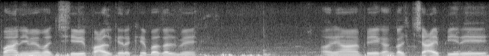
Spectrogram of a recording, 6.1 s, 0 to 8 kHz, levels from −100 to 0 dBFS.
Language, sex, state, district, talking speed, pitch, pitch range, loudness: Hindi, male, Maharashtra, Mumbai Suburban, 155 wpm, 115 Hz, 115-120 Hz, -17 LUFS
